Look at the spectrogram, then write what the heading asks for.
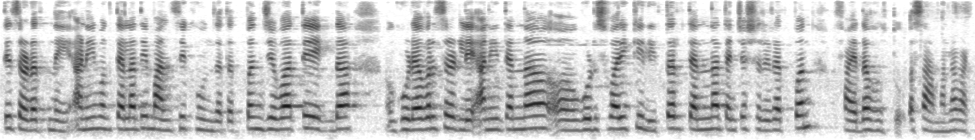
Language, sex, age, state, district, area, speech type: Marathi, female, 30-45, Maharashtra, Nagpur, rural, spontaneous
